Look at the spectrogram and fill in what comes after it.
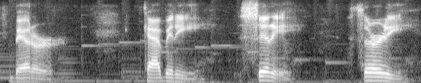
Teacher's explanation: you sound it like a D with the tongue not touching the alveolar ridge. It's in between T and D. It's not T, it's not D, so it's somewhere in the middle. · you just have to flap your tongue a little softly or very thinly to the alveolar on top, on the roof of your tongue or the base of your front teeth, the upper front teeth. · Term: flap D, flap d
